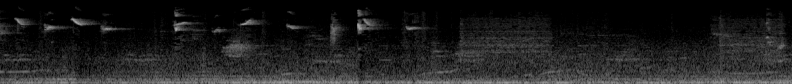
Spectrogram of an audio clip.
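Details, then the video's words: Scarlet-backed flowerpecker giving thin, very high, sharp ticking notes in quick bursts, a few each second, over a low hum with brief bursts of hiss. "BURUNG KEMADE GACOORR suaranya indah sekali"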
